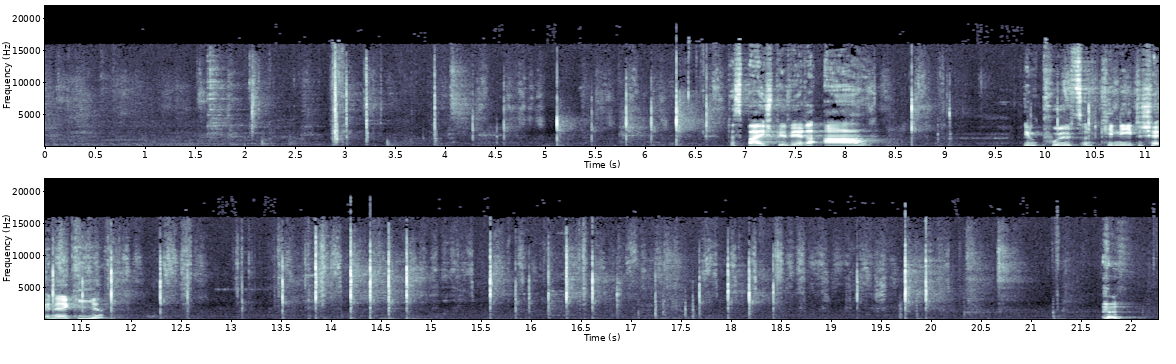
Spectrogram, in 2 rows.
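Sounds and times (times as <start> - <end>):
formulas being written out by hand: 3.9 - 7.4, 8.6 - 9.1, 10.1 - 20.3
speech: 6.8 - 8.4, 9.8 - 11.9.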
